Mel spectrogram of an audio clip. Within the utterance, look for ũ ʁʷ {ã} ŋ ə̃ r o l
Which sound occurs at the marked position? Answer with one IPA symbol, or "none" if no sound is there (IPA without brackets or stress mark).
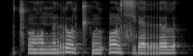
ə̃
